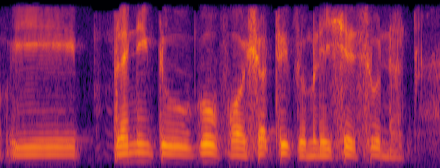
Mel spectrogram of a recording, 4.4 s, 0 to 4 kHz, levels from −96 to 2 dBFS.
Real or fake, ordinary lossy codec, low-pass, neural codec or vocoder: real; MP3, 32 kbps; 3.6 kHz; none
